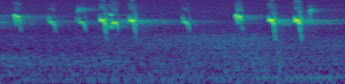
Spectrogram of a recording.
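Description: wild bird calling

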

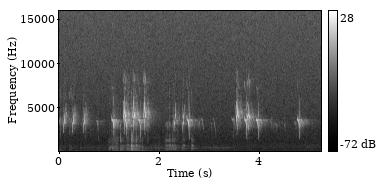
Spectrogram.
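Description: flock of birds calling

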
